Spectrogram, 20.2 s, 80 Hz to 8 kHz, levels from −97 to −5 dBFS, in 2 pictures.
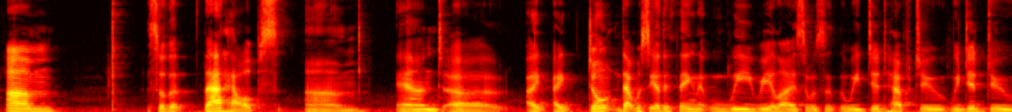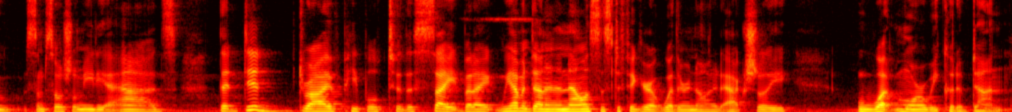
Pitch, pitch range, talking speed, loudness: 150 Hz, 145-165 Hz, 180 wpm, -34 LUFS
